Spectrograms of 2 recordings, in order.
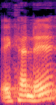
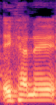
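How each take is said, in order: The two takes are said the same way.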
